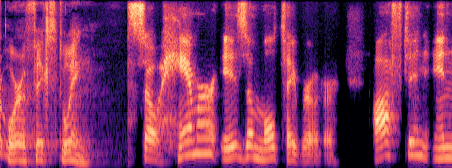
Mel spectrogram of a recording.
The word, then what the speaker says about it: Hammer: Hammer, we pronounce it hammer like the tool you swing and pound a nail.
